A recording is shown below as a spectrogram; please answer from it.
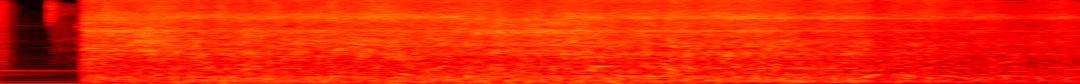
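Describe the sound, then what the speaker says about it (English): A suspended railway train runs along an overhead track, a steady, loud broadband rumble that starts abruptly and holds continuously to the end. "Suspended railway, a type of railway where the train is suspended from an overhead track rather than running on tracks below"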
